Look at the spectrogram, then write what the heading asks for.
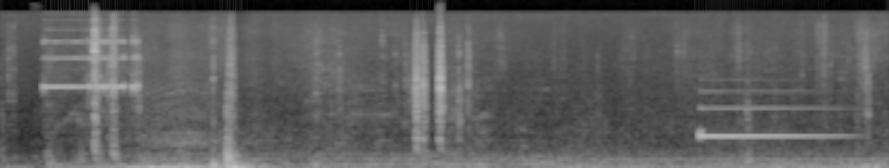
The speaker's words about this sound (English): guides his white U.S. Forest Service pickup truck over bumpy dirt roads in northern Oconto County near Lakewood.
